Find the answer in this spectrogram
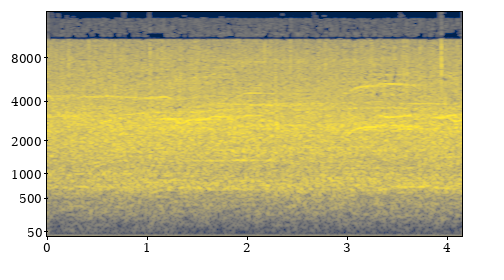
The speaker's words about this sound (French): Les applaudissements durent 3 minutes. Et dans le monde du sport, c'est considéré comme la plus longue standing ovation de l'histoire.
